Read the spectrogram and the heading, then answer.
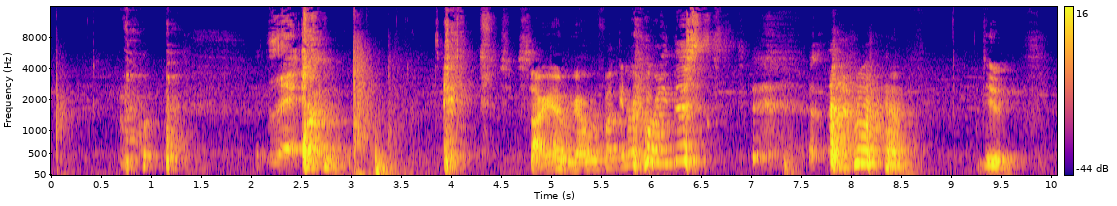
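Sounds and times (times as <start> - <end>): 
person coughing: 0.7 - 1.4, 2.1 - 3.0, 3.9 - 4.6, 7.0 - 8.6
speech: 4.8 - 6.6, 9.3 - 9.7.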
